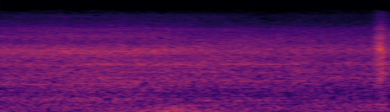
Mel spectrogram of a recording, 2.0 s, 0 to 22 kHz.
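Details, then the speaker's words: 2023 Flagstaff Classic 832IKRL furnace with heat turned on: steady even rush of air with low rumble, no rattles or scraping. Normal furnace blower operation. "If I go through the same system, turn on the heat, when the heat kicks on, you'll notice that when I shut that off, it does take a few minutes for that fan to cycle through. I need to turn it. There it goes. You hear that blasting."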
